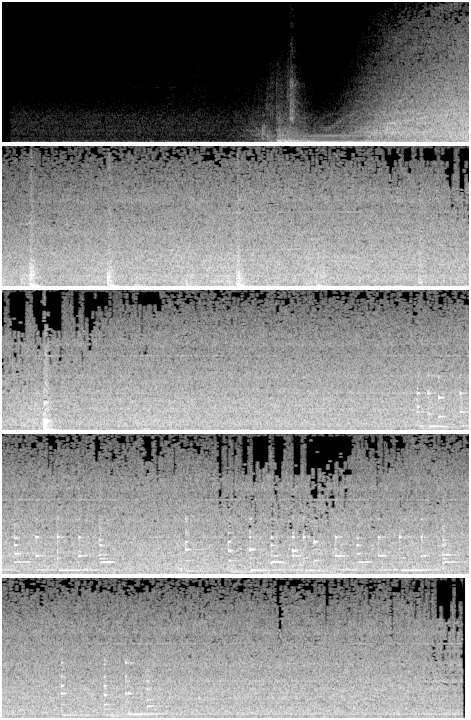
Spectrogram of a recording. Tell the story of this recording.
I placed my phone on a dresser in the bedroom. I turned on the vacuum cleaner and moved it around the carpet. While the vacuum was still running loudly, my phone started ringing. After a few seconds of overlap I cut the call.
